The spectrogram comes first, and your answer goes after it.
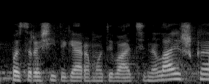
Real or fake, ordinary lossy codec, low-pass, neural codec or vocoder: real; AAC, 96 kbps; 7.2 kHz; none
